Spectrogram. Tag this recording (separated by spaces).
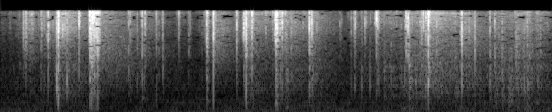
break wooden lumber breaking branches snapping snap sticks wood timber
